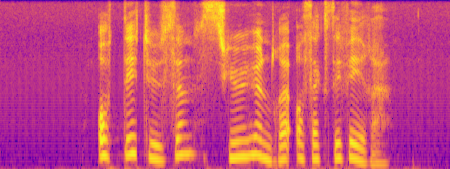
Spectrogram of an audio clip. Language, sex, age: Norwegian, female, 46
